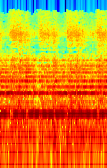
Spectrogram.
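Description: Tasa party band playing: a brass instrument holds one long steady note over continuous drumming on tasa drums and dhols, with metal hand cymbals clashing about twice a second.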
